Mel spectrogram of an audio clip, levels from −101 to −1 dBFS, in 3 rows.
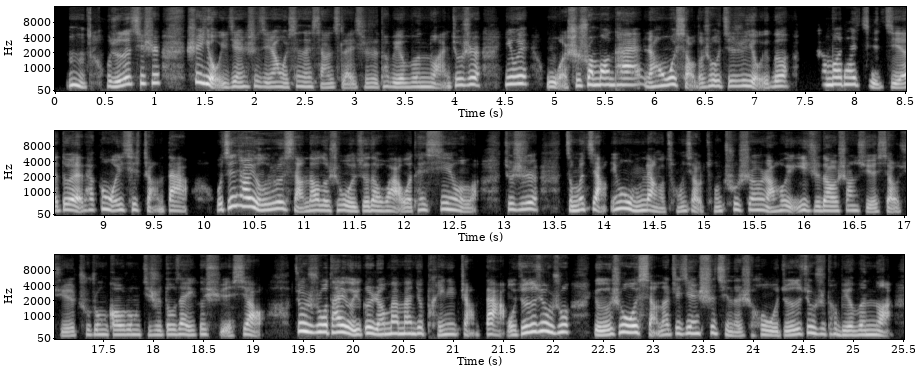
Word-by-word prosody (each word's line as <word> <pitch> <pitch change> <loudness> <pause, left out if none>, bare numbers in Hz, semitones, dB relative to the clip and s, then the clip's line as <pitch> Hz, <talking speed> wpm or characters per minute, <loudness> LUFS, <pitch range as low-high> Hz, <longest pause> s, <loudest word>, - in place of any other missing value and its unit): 嗯。 265 -5 +3 0.2
我 225 - -3
觉 210 - +4
得 295 +5 +4
其 345 +2 0
实， 370 +2 0 0.3
是 395 - +2
有 295 -4 +6
一 - - -5
件 205 +1 -2
事 220 +2 -8
情 190 -2 -5
让 200 +1 -3
我 185 - -4
现 215 +5 -7
在 200 - -3
想 175 -3 -8
起 - - -13
来 - - -6
其 - - -16
实 180 0 -6
特 215 - -9
别 185 -2 0
温 200 +2 -3
暖。 185 - -6
就 270 - -1
是 295 0 +2 0.2
因 310 +1 +2
为 330 0 +4 0.2
我 200 -2 -1
是 250 - -2
双 280 +2 +4
胞 290 -1 +5
胎， 280 0 +3
然 195 +1 -1
后 240 - +2
我 295 - +6
小 265 - -5
的 180 - -7
时 235 - -4
候 235 - +1
其 225 +1 -6
实 240 +1 -2
有 230 - -1
一 - - -5
个 225 +1 0 0.2
双 290 -1 0
胞 305 - +6
胎 300 0 +2
姐 180 - -5
姐， 175 -2 +1
对， 240 +2 +4
她 235 - -5
跟 265 +1 +1
我 225 - +1
一 235 - 0
起 245 +2 -5
长 - - -9
大。 200 -3 -1 0.3
我 250 - -1
经 385 +7 +2
常 385 -2 +8
有 285 -9 +5
的 235 - +1
时 275 - +2
候 - - +5
想 220 -6 -4
到 220 +2 +1
的 215 -1 -1
时 215 +2 -7
候， - - -2
我 190 -3 +1
觉 195 +2 -2
得， 210 -1 0
哇， 195 0 -1
我 180 - -2
太 240 +4 -4
幸 270 +3 -4
运 250 - +2
了。 160 -7 -6 0.3
就 260 - -2
是， 260 +1 0 0.3
怎 205 - 0
么 235 - +2
讲， 260 +1 0
因 275 +3 0
为 - - +3
我 285 - +5
们 210 -2 0
两 225 -4 +1
个 155 - -8
从 180 +5 -9
小 - - -5
从 185 - -8
出 250 +5 -5
生 235 +1 -3
然 175 -6 -2
后 215 +1 -3
一 210 +5 -4
直 200 -1 -5
到 200 -1 +1
上 215 +1 -6
学， 160 -6 -7
小 175 - -4
学、 160 +2 -8
初 205 - -11
中、 210 0 -4
高 205 -1 +1
中 210 0 -3
其 195 -1 -14
实 195 0 -5
都 210 +2 -2
在 220 -1 0
一 195 - -2
个 220 - -5
学 300 - -7
校。 - - -2 0.3
就 360 -1 +7
是 310 - +3
说 320 +1 +7
她 305 0 +5
有 285 - +7
一 205 - +3
个 265 - +6
人 225 -1 +2
慢 250 0 +3
慢 245 0 +3
就 255 - +1
陪 195 -5 -6
你 225 +1 -1
长 220 - -7
大， 225 0 +2
我 190 - -2
觉 260 - +2
得 325 +3 +5
就 365 0 +7
是 320 - +5
说， 315 +2 +3 0.2
有 190 - +3
的 195 +3 +3
时 235 - -4
候 315 - +8
我 295 - +10
想 275 - -3
到 205 - -3
这 250 +4 -4
件 255 +1 +1
事 275 +2 -4
情 220 -8 -6
的 155 -1 -6
时 180 +2 -12
候， 200 +2 -3
我 180 -2 0
觉 180 +2 -4
得 210 +5 +1
就 275 +3 0
是 230 -2 -6
特 225 +1 -7
别 190 -2 0
温 200 +2 -1
暖。 180 -3 -1
220 Hz, 380 characters per minute, -23 LUFS, 195-270 Hz, 0.3 s, 我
